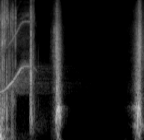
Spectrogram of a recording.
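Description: Cartoon sound effects: a sharp hit and a rising whistle-like glide, then a short plop a little under a second in. The second half is silent.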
